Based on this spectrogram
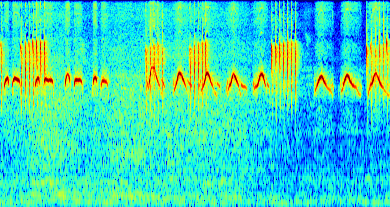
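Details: Young Scarlet-headed flowerpecker singing as a lure: loud, thin high notes, some rising and falling in arches, interspersed with several dry, buzzy rattles in a lively, uneven rhythm.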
